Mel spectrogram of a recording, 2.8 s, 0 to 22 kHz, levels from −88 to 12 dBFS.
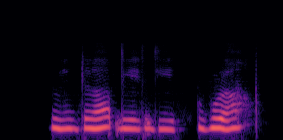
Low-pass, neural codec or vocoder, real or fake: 7.2 kHz; codec, 16 kHz, 0.7 kbps, FocalCodec; fake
